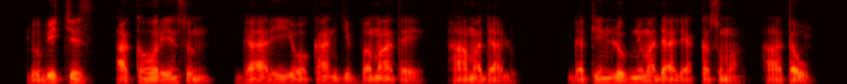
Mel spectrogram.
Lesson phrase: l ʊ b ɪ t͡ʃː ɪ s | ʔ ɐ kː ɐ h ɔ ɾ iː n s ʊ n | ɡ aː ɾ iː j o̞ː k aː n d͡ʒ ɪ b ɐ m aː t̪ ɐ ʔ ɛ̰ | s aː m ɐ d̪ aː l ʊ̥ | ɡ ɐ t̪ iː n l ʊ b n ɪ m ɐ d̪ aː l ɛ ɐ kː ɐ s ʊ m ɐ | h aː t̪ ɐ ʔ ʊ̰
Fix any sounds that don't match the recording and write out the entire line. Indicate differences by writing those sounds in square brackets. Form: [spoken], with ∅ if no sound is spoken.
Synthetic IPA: l ʊ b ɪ t͡ʃː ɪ s | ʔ ɐ kː ɐ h ɔ ɾ iː n s ʊ n | ɡ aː ɾ iː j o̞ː k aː n d͡ʒ ɪ [bː] ɐ m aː t̪ ɐ ʔ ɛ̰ | [h] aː m ɐ d̪ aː l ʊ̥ | ɡ ɐ t̪ iː n l ʊ b n ɪ m ɐ d̪ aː l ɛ ɐ kː ɐ s ʊ m ɐ | h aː t̪ ɐ ʔ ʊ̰

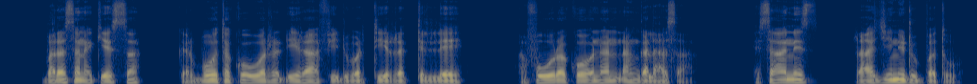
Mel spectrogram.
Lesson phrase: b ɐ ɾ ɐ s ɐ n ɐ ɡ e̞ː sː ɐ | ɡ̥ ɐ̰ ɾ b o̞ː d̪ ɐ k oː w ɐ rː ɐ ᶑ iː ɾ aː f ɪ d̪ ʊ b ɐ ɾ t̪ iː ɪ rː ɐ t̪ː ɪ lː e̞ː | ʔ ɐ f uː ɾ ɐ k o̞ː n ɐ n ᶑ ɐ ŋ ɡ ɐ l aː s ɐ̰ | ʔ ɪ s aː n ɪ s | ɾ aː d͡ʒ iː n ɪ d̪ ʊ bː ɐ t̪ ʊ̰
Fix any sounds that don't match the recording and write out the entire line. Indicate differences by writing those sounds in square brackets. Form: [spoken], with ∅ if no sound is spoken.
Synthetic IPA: b ɐ ɾ ɐ s ɐ n ɐ [k] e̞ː sː ɐ | ɡ̥ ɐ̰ ɾ b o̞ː [t̪] ɐ k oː w ɐ rː ɐ ᶑ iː ɾ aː f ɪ d̪ ʊ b ɐ ɾ t̪ iː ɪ rː ɐ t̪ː ɪ lː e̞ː | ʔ ɐ f uː ɾ ɐ k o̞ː n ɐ n ᶑ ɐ ŋ ɡ ɐ l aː s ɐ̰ | ʔ ɪ s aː n ɪ s | ɾ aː d͡ʒ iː n ɪ d̪ ʊ bː ɐ t̪ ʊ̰

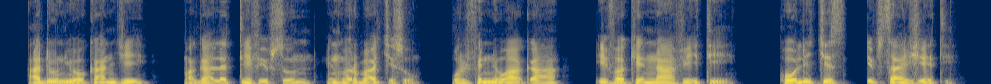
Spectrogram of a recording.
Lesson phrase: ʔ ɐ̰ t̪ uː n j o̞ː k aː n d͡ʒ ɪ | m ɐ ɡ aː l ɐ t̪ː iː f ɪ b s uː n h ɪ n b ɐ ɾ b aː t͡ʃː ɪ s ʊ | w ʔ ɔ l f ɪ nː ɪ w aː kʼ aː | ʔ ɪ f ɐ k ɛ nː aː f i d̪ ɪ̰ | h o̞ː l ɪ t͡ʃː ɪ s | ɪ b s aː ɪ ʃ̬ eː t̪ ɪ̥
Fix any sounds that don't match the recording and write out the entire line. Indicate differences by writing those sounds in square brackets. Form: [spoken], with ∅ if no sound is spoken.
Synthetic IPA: ʔ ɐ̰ [d̪] uː n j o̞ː k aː n d͡ʒ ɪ | m ɐ ɡ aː l ɐ t̪ː iː f ɪ b s uː n h ɪ n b ɐ ɾ b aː t͡ʃː ɪ s ʊ | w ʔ ɔ l f ɪ nː ɪ w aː kʼ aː | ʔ ɪ f ɐ k ɛ nː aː f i [t̪] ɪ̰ | h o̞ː l ɪ t͡ʃː ɪ s | ɪ b s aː ɪ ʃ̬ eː t̪ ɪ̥

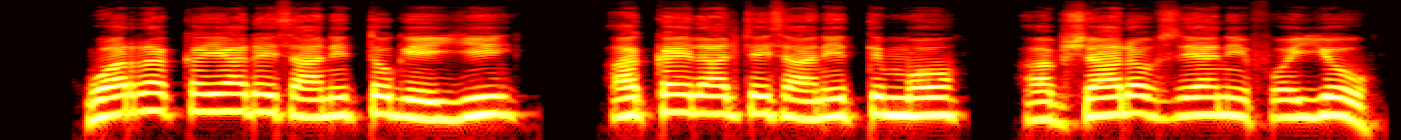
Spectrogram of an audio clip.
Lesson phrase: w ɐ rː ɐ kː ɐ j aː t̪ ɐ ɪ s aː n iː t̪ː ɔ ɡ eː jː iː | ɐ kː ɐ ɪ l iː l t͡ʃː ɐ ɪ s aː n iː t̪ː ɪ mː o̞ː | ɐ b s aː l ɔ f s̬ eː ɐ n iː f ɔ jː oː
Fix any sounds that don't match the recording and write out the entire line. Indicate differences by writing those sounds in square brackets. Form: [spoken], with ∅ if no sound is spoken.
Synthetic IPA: w ɐ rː ɐ kː ɐ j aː [d̪] ɐ ɪ s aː n iː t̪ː ɔ ɡ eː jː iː | ɐ kː ɐ ɪ l [aː] l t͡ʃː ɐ ɪ s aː n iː t̪ː ɪ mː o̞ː | ɐ b [ʃ] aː l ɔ f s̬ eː ɐ n iː f ɔ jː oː

